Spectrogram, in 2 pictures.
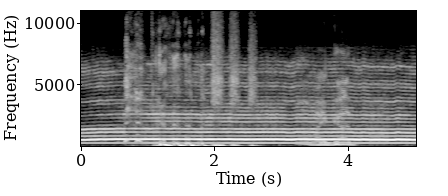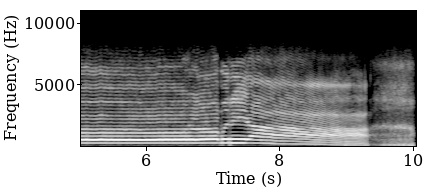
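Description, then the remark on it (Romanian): In a voice message, a voice imitates a fire alarm siren with one long, loud, steady wailing note held for about seven seconds, then sliding downward in pitch before cutting off. Brief noisy bursts sound early on. “avem un comentator care începe ca o alarmă de incendiu și după aia uh, continuă ca un comentator sportiv.”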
